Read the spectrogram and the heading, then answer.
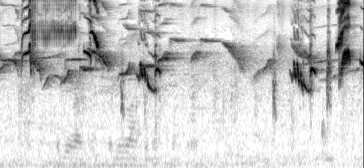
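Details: White-rumped shama in strong song used to trigger other shamas: varied loud whistled phrases with quick slurs, broken by short pauses, ending in sharp rising notes.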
